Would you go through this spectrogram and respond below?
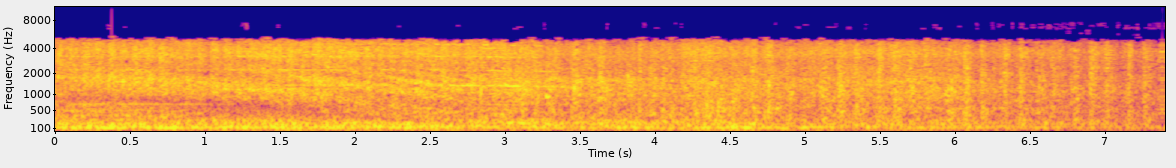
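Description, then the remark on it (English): An approaching train on the tracks roars loudly and continuously, a dense rumbling wash of engine noise with faint rhythmic clatter, staying strong throughout with no voices. “Then, dimly, I can make out an approaching roar. Another train heading right for me.”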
